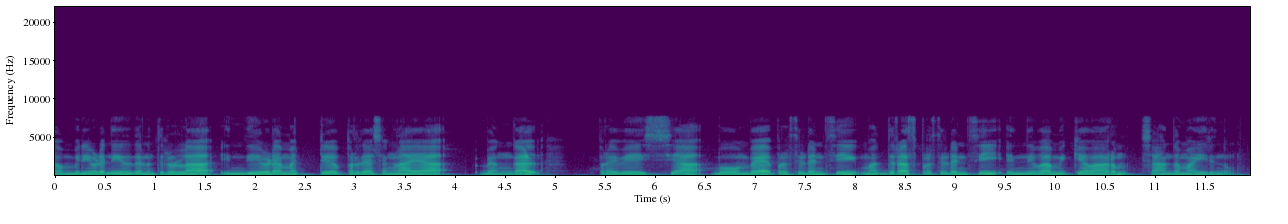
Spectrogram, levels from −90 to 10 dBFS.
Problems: low volume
